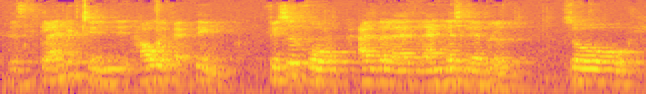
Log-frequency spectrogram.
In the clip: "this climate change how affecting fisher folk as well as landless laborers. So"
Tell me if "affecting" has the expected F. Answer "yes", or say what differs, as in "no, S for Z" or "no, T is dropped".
yes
